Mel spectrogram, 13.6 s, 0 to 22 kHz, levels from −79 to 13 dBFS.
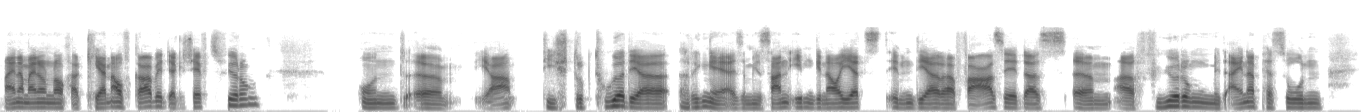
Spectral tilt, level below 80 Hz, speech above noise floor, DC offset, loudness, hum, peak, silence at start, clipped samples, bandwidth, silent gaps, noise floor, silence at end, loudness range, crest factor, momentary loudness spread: -4.5 dB/octave; -66 dBFS; 33 dB; under 0.1%; -20 LUFS; none; -2 dBFS; 0.05 s; under 0.1%; 9.2 kHz; 3.27-3.31 s, 3.39-3.57 s; -52 dBFS; 0.4 s; 5 LU; 18 dB; 10 LU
